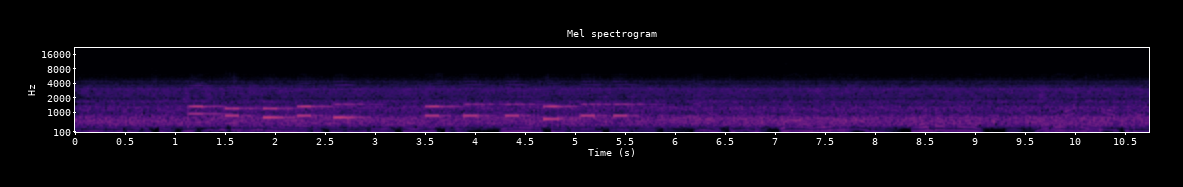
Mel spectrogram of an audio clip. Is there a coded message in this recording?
Yes: DTMF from 1.1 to 5.5 s, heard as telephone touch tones, dialled by hand, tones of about 140 ms, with radio hiss, a squelch burst at the end and room echo. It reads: 07486 899299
